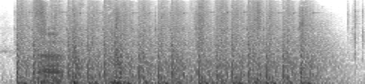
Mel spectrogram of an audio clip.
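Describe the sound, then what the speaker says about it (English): Rapid pistol fire in CS:GO crackles in a dense, continuous run of sharp shots lasting a few seconds, loud and close. "some really bad pistol shooting from my side"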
